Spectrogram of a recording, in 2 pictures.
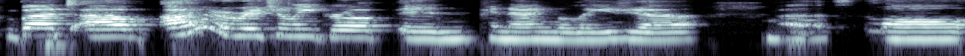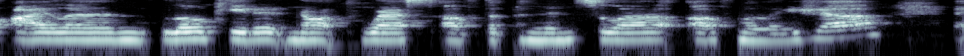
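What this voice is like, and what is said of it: Non-American accent. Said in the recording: “as you can tell, I'm not from here. Obviously, I don't have the American accent.”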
